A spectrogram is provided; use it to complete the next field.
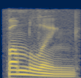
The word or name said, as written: fumbling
